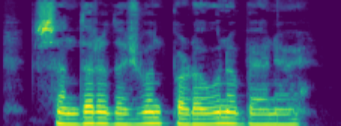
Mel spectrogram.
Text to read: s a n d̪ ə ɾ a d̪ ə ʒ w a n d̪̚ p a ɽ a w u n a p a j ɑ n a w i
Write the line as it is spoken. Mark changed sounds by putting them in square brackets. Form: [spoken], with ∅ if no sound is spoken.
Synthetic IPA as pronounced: s a n d̪ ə ɾ a d̪ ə ʒ w a n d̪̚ p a ɽ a w u n a [b] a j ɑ n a w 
